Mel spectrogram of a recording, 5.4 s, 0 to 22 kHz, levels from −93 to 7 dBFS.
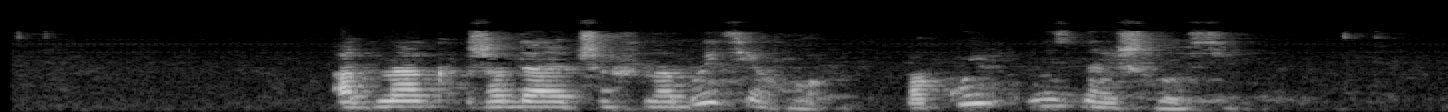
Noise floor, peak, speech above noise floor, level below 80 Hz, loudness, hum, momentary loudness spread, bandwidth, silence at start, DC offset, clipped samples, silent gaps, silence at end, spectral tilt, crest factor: -66 dBFS; -2 dBFS; 43 dB; -68 dBFS; -23 LUFS; none; 15 LU; 7.2 kHz; 1.25 s; under 0.1%; under 0.1%; none; 0.8 s; -4 dB/octave; 22 dB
